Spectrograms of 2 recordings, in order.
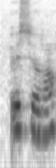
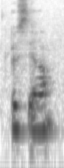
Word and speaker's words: Eucerin: Et celui-là il est de la marque Eucerin, je crois qu'on prononce. Eucerin, je pense.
